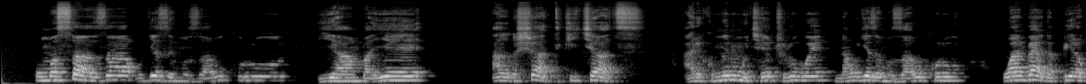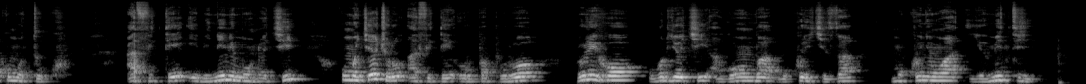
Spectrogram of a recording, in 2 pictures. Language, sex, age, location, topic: Kinyarwanda, female, 25-35, Huye, health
